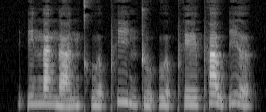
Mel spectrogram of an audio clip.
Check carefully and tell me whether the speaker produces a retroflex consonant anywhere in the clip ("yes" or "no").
no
